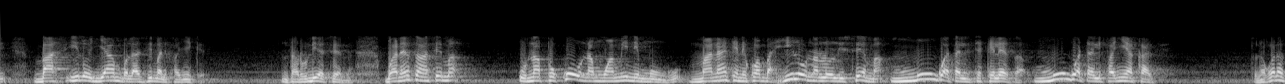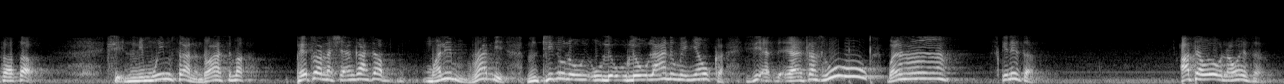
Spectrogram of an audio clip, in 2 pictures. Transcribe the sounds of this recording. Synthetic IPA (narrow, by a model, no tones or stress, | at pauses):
iɓasihilɔʄambɔlazimalifaɲikɛ | n̩taɾuɗiatɛnaɓwanajɛsuanasɛma | unapɔkuaunamuaminimuŋɡumaːnajakɛnikwambahilɔnalɔlisɛmamuŋɡuatalitɛkɛlɛza̰muŋɡuatalifaɲiakazi | tunakwɛndasawasawa̰sinimuhimusanandɔanasɛma | pɛtɾɔanaʃaŋɡaːs̬awamwalimuɾaɓim̩tiniulululɛulaniumɛɲaukasiasashuɓwanaa | si̥kiliza̰ | hatawɛwɛunawɛza̰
